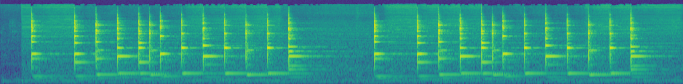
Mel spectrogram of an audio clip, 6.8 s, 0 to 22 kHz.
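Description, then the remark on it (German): A phone ringtone plays a bright, rapid melodic pattern of chiming notes, repeating twice with a short pause between bursts, loud, with no voices: a call from a colleague in Berlin at 5 a.m. “Das begann mit dem Anruf meines Berliner Kollegen”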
